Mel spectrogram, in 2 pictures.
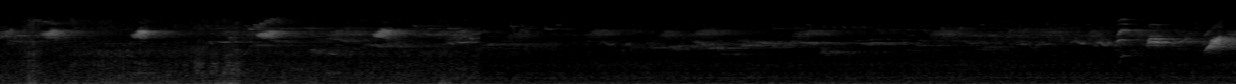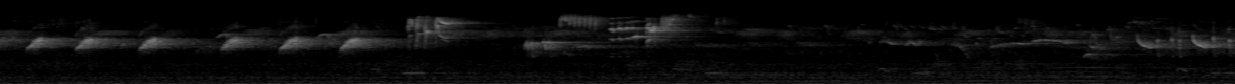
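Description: Wild birds calling and singing. First a short high call comes about once a second. Later a run of quick down-slurred notes comes about two a second, followed by more varied song and a few more down-slurred notes near the end.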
